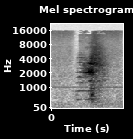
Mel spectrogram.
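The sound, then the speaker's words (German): A single muffled sneeze from a woman in the kitchen in another room, short, rising briefly out of a quiet background with no talking. “Gesundheit.”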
